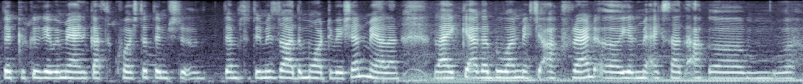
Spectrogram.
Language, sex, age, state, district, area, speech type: Kashmiri, female, 30-45, Jammu and Kashmir, Anantnag, rural, spontaneous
